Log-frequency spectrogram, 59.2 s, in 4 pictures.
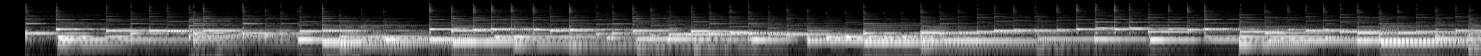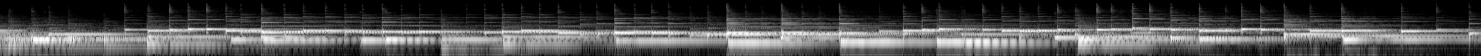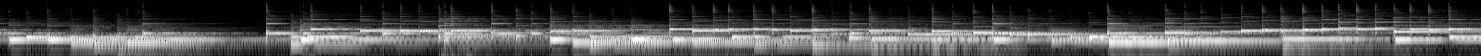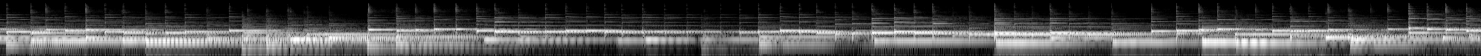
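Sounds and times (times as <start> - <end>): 
harp playing a gigue: 0.2 - 59.2.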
